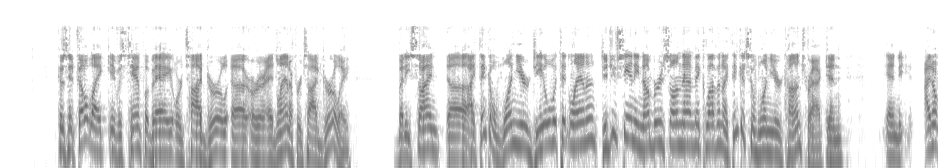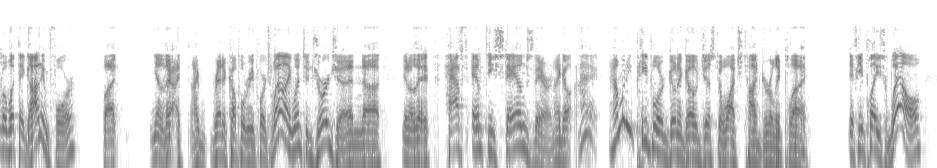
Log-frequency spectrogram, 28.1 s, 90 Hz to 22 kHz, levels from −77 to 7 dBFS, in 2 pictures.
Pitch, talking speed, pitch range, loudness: 135 Hz, 205 wpm, 110-170 Hz, -32 LUFS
